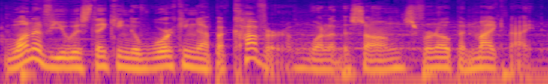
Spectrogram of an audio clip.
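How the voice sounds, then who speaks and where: A man's voice: medium pitch, fast, fairly bright tone, soft background music. A man hosting a podcast, reading scripted countdown narration in a wry, playful way. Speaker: podcast host.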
